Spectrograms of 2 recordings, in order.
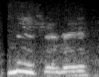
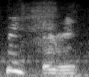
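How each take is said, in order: First: Higher, louder rising wail on misery; Gollum wail rising. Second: High moaning misery; Gollum moan. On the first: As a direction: wail misery, pitch climbing at the end. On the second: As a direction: moan it, pitiful. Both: Acted. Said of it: "repeated misery".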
